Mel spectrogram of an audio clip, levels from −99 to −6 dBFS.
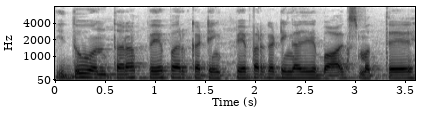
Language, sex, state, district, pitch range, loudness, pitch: Kannada, male, Karnataka, Bellary, 125-135 Hz, -14 LUFS, 130 Hz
